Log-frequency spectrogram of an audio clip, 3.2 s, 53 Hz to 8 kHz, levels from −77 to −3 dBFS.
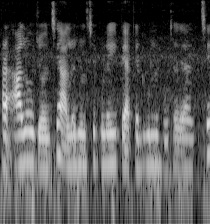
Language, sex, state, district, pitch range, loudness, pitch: Bengali, male, West Bengal, Kolkata, 170-200 Hz, -20 LUFS, 195 Hz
